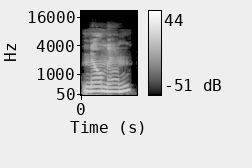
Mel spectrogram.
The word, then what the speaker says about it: Millman: John Millman, like Milkman, but Millman, was defeated by Djokovic.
